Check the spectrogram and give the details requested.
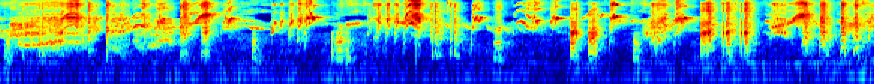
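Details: Javan myna (jalak kebo) in full, constant 'gacor' song, a master recording meant to teach birds to sing: loud, rapid, varied run of harsh rasping squawks mixed with short bent whistles, bursting several times a second.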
